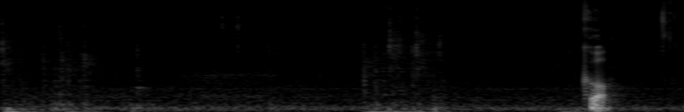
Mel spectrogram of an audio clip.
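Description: Computer keyboard typing: a few faint, scattered keystrokes, then a short, louder vocal sound near the end.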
